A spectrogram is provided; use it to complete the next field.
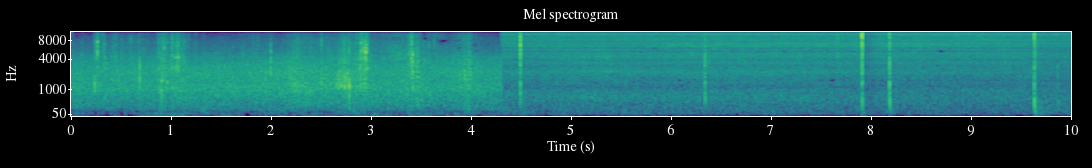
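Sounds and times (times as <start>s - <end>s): campfire crackling pops: 4.3s - 10.0s
fire hissing: 4.3s - 10.0s.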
